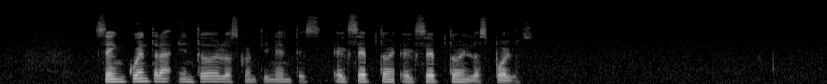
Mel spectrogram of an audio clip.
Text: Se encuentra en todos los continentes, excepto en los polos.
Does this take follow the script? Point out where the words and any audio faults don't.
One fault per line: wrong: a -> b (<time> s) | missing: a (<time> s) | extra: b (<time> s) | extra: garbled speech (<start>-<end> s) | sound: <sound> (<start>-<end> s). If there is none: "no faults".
extra: excepto (4.0 s)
